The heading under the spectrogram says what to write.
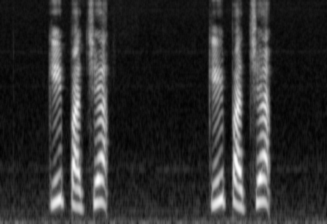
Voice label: kIipatiA, Oapan minimal pairs female; Oapan minimal pairs 2000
